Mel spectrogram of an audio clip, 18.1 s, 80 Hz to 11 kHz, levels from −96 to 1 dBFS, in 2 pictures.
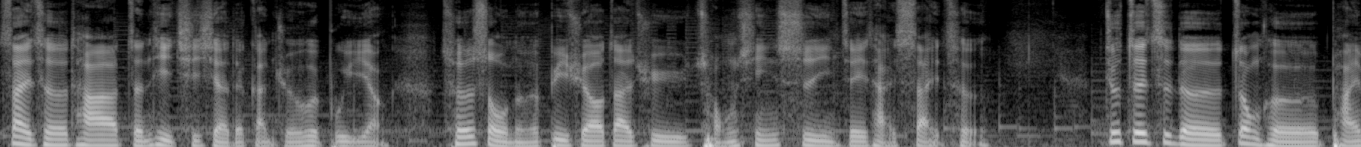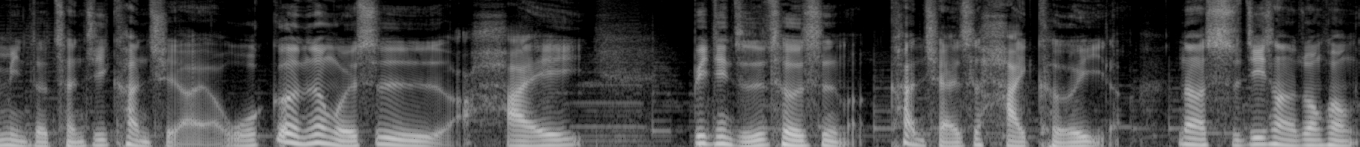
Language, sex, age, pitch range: Chinese, male, 20-39, 100-125 Hz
